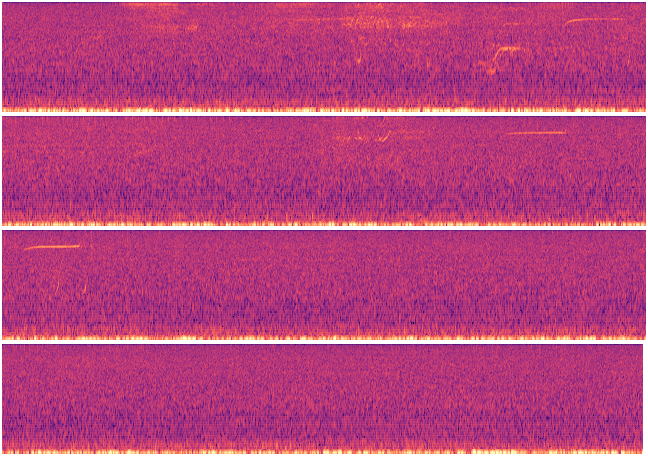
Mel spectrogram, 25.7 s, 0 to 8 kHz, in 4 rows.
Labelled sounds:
4.7	5.2	killer whale, southern resident, 1.1 to 3.2 kHz
9.6	10.4	killer whale, southern resident, 3.3 to 5.9 kHz
13.0	13.7	killer whale, southern resident, 4.6 to 5.9 kHz

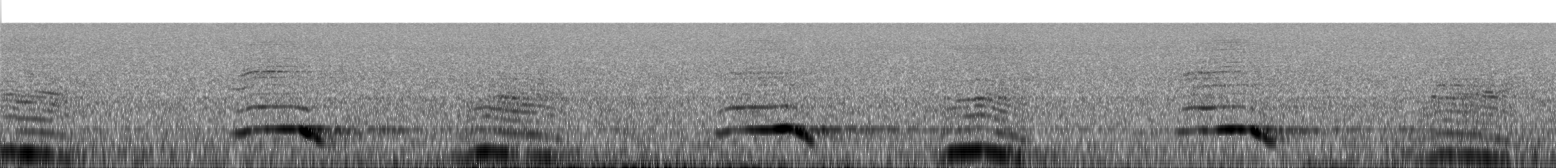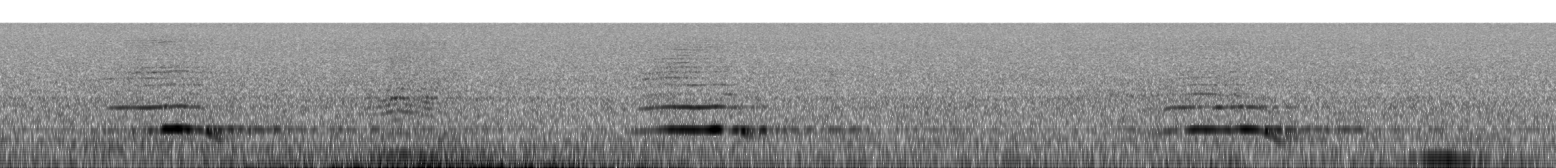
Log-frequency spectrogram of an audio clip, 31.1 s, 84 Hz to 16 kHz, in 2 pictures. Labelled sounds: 0.4	0.6	humpback whale, 0.80 to 0.93 kHz
2.4	2.9	humpback whale, 1.4 to 2.1 kHz
7.3	7.6	humpback whale, 1.5 to 1.7 kHz
12.0	12.4	humpback whale, 1.1 to 4.6 kHz
16.9	17.5	humpback whale, 1.6 to 4.6 kHz
23.2	23.4	humpback whale, 2.5 to 2.6 kHz
27.5	27.7	humpback whale, 0.83 to 0.90 kHz

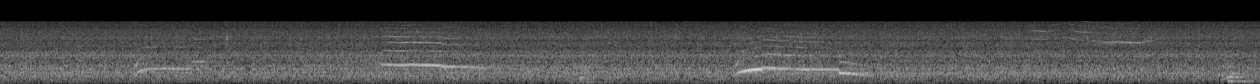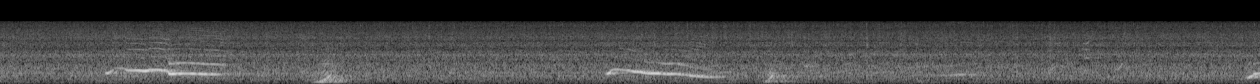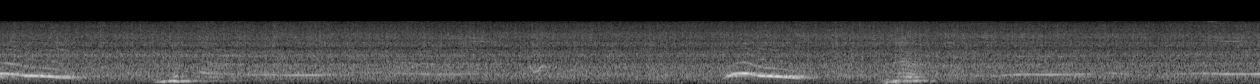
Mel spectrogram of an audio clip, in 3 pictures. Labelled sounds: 3.8	4.9	humpback whale, 0.78 to 7.5 kHz
7.5	8.3	humpback whale, 0.78 to 3.7 kHz
10.3	11.5	humpback whale, 2.5 to 7.7 kHz
13.9	14.9	humpback whale, 0.88 to 5.0 kHz
19.0	19.6	humpback whale, 0.81 to 1.2 kHz
25.1	25.5	humpback whale, 0.81 to 1.1 kHz
29.8	30.1	humpback whale, 2.8 to 3.0 kHz
32.5	33.0	humpback whale, 0.78 to 1.1 kHz
37.1	37.7	humpback whale, 2.8 to 7.8 kHz

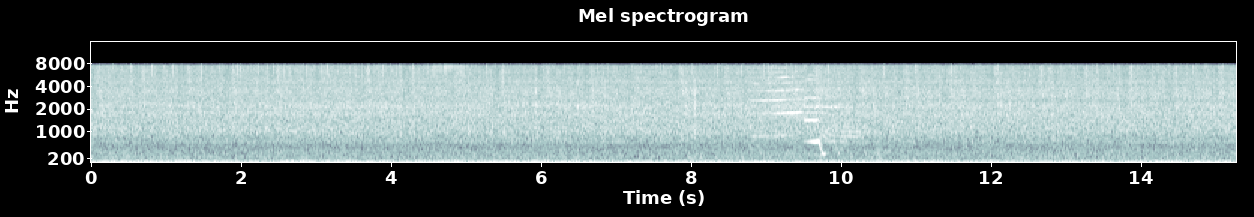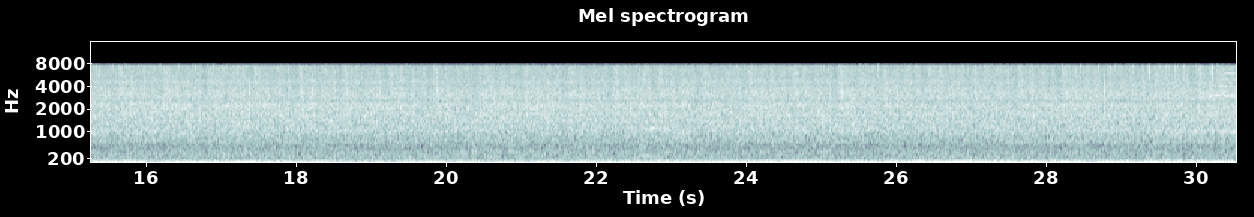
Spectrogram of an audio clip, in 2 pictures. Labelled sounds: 8.8	9.4	killer whale, southern resident, 2.6 to 5.4 kHz

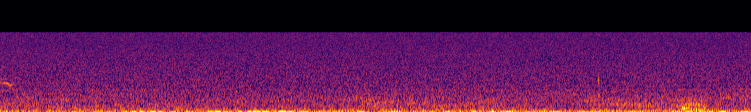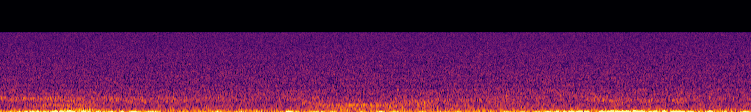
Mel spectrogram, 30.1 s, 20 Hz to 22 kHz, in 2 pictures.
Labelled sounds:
0.0	0.3	humpback whale, 0.80 to 1.1 kHz

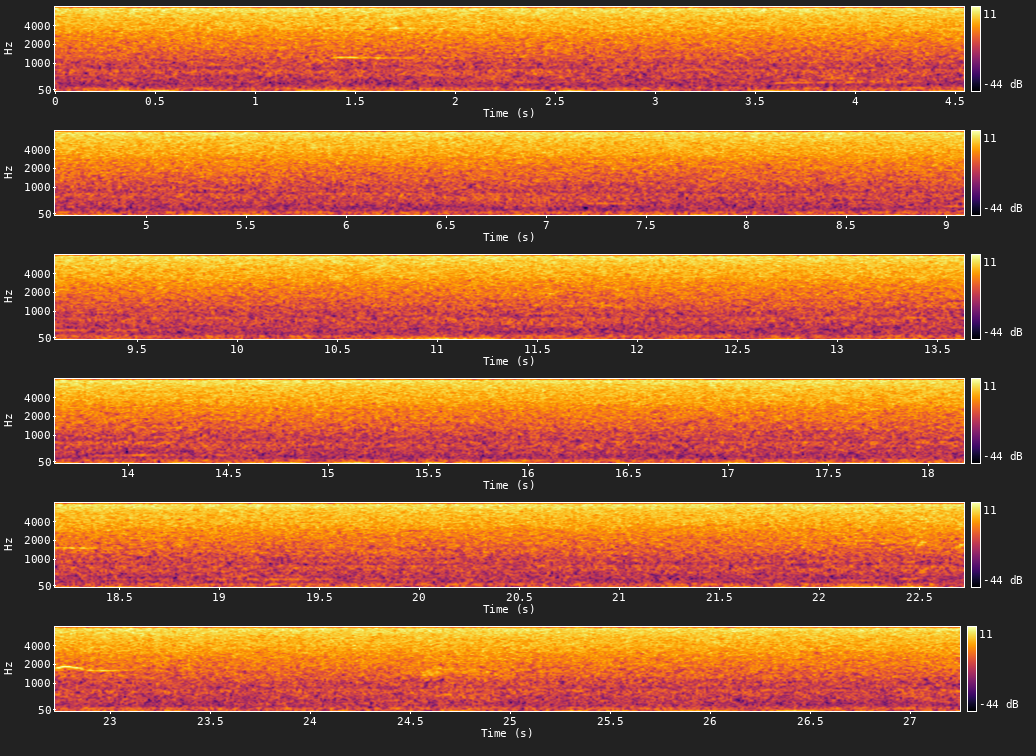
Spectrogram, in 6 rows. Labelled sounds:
22.7	23.1	humpback whale, 1.5 to 1.9 kHz

